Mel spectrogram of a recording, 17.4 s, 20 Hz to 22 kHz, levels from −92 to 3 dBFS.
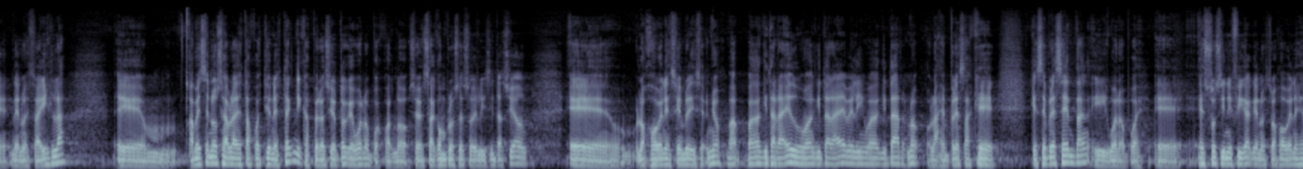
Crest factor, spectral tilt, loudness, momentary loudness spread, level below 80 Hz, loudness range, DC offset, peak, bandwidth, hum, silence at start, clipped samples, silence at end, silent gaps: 20 dB; -5.5 dB/octave; -27 LUFS; 7 LU; -54 dBFS; 2 LU; under 0.1%; -6 dBFS; 19 kHz; none; 0 s; under 0.1%; 0 s; none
